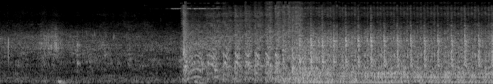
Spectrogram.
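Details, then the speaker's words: 2022 Renault Master 2.3 diesel, 150,000 km, stalled on highway; started with camshaft sensor plug removed; runs with hard regular knock about four a second under diesel clatter, first thought bearing shells. "начали заводити його без тої фішки і начали слухати, що стукає щось в моторі. Стук прям такий наче як ото або вкладищі, або що."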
